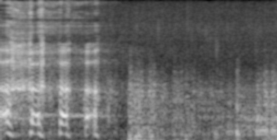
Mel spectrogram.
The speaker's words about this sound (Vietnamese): Tiếng mưa, tiếng sấm, tiếng sét hòa quyện với tiếng nói, tiếng cười kia tạo thành một thứ âm thanh hỗn tạp mang rợ.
